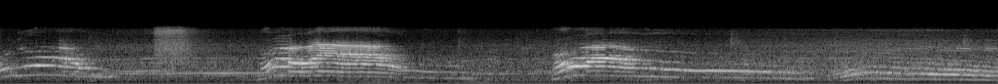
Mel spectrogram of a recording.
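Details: Two cats talking together in a small room, trading loud wailing meows; each call swoops up then sags slowly downward, three main calls over ten seconds with quieter overlapping replies.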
